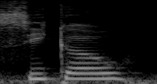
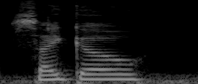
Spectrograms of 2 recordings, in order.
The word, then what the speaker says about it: Cico: Like I do, That was Nobody But Me by The Human Beings and Chico Buff. It could also be pronounced Cico, Psycho, C-I-C-O, Buff by Cocteau Twins.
